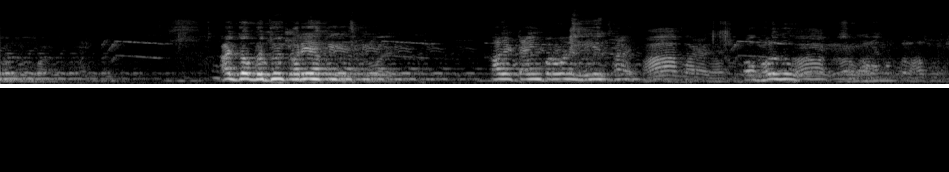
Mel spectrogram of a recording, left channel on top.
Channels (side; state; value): right; silent; digital silence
